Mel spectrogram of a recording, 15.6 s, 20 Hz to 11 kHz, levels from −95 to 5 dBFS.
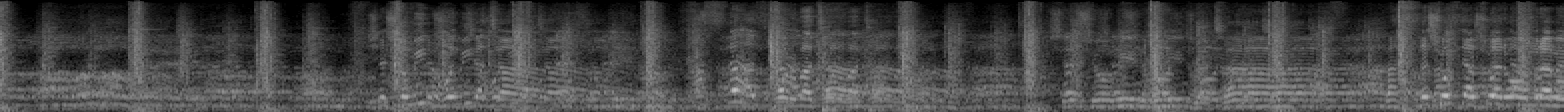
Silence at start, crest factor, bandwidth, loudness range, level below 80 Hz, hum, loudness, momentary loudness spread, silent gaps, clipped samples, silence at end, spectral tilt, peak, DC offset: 0 s; 20 dB; 11 kHz; 5 LU; -60 dBFS; none; -37 LUFS; 13 LU; none; under 0.1%; 0 s; -3 dB/octave; -16 dBFS; under 0.1%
